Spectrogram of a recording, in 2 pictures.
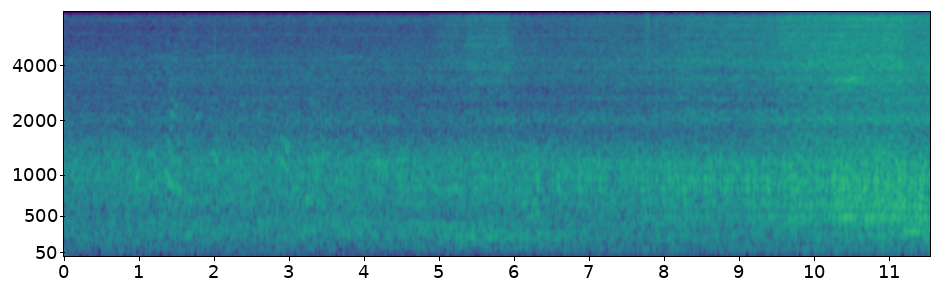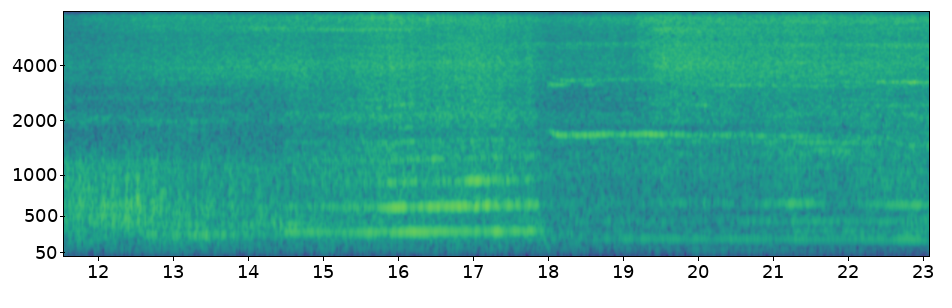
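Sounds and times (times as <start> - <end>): train brakes squealing: 5.3 - 6.1, 8.9 - 23.0.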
